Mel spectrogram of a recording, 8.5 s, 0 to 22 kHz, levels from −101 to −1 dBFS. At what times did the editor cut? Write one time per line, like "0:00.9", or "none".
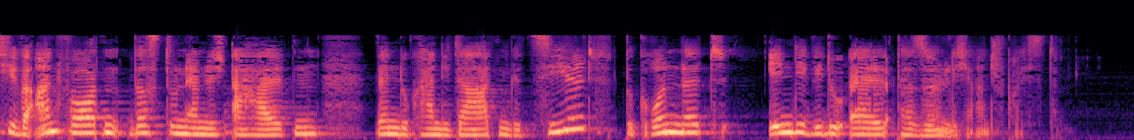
0:01.7
0:04.6
0:06.7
